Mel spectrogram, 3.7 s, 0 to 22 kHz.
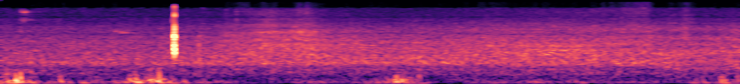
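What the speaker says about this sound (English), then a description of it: "We have another windy day." Low, buffeting rumbles of wind gusting up to 30 miles an hour against the microphone, irregular thumps over a soft rushing background, with one brief high chirp.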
